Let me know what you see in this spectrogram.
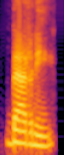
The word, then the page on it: barony: Indian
